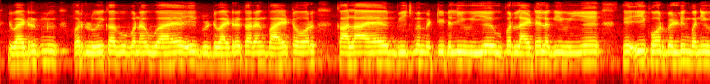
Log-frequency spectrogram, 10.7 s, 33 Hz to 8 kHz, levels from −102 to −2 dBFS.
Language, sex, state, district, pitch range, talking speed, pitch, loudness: Hindi, male, Chhattisgarh, Bastar, 130-135 Hz, 190 wpm, 130 Hz, -20 LUFS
